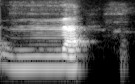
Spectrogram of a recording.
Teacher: i have to touch my teeth with my tongue to get that sound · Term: the th sound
